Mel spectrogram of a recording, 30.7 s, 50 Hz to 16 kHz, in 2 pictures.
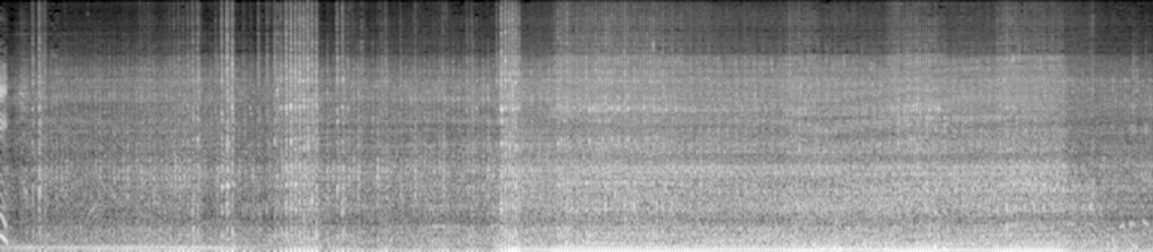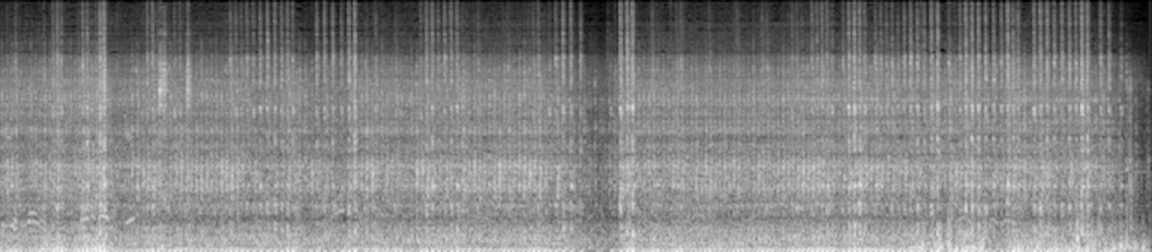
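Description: Swaraj 744 XT tractor's three-cylinder diesel engine running while the tractor sits with its tyres sunk in sand. It is revved harder from about 7 to 14 seconds in, then drops back to a lower, steady run.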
